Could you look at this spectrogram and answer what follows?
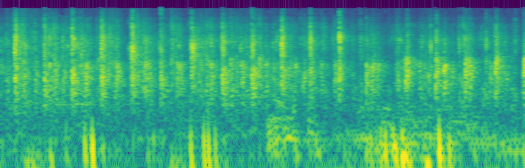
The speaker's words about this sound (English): With the joy of the Holy Spirit, I want you to rise with me with a clap offering to the Lord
